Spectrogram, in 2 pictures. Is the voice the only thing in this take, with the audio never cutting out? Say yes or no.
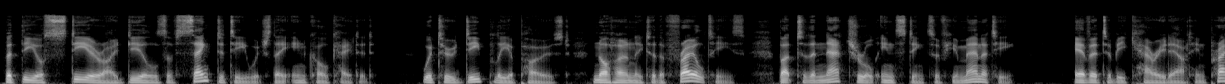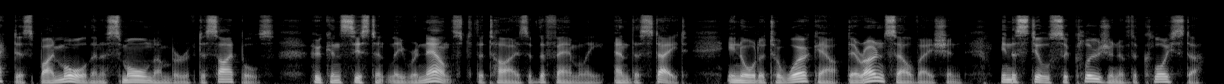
yes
